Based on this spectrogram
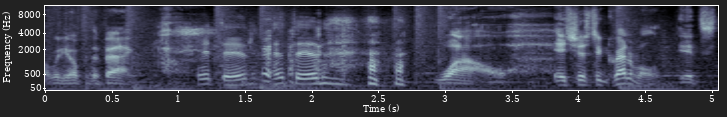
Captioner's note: chuckles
